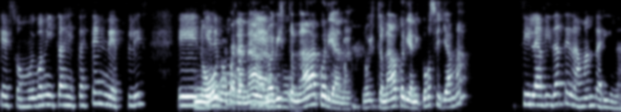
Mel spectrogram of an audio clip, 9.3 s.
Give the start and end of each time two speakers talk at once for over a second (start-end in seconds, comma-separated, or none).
3.0-4.5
